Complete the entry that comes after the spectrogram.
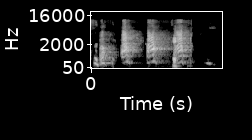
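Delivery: high-pitched burst of laughter; high, helpless giggling; delighted laugh. Real, not acted. Laughs at own accent impression.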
